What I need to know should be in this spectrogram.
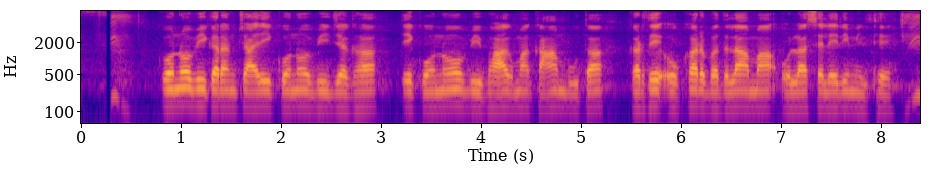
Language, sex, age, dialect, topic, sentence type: Chhattisgarhi, male, 18-24, Western/Budati/Khatahi, banking, statement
